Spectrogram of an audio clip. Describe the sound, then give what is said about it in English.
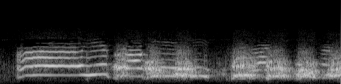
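A Doberman Pinscher vocalizes in a series of loud, tonal yelps and whines, starting with one long sustained cry followed by several shorter, wavering whimpering barks, with no talking. “Yes, a Doberman Pinscher. It's a present from the National Kennel Club.”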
